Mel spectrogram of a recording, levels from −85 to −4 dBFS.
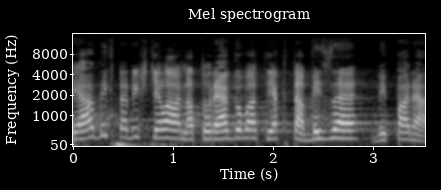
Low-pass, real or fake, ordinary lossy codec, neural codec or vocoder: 14.4 kHz; real; AAC, 64 kbps; none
